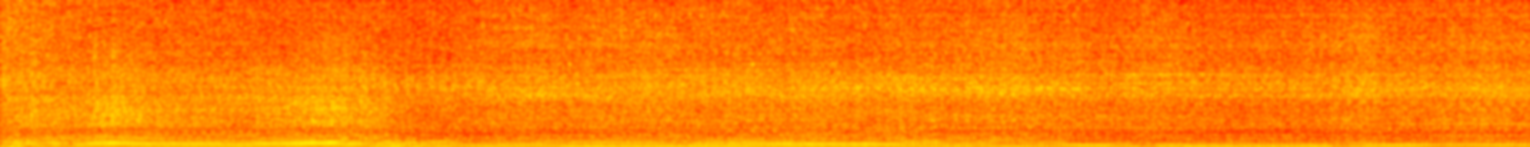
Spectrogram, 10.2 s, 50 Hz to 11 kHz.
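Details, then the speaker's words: Freshly installed 1JZ-GTE in an LJ Holden Torana revving up and down with a harsh, uneven drone and raspy roar; untuned, mufflers suspected; rough running. "that sounds really weird eh yeah it's a bit nasty"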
